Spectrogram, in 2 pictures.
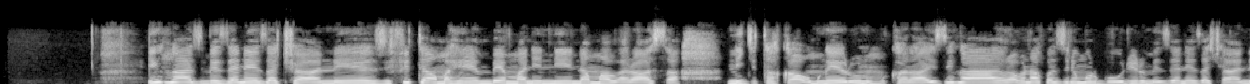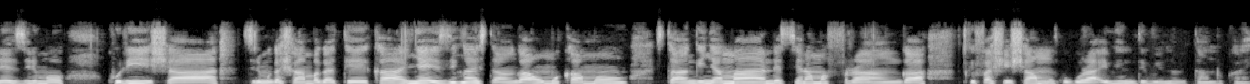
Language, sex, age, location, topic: Kinyarwanda, female, 18-24, Musanze, agriculture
